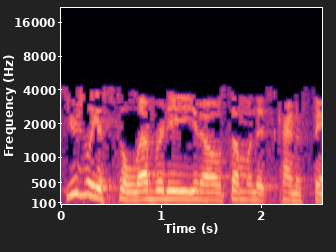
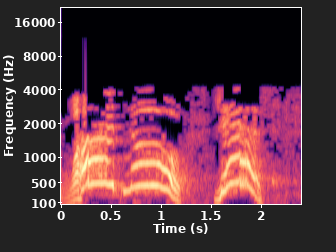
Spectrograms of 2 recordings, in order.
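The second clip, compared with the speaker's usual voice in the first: high, loud squeal of disbelief; shocked disbelief; 9 dB louder, much slower than usual. Retold or imitated. Guest shocked to learn ancestry, squealing disbelief. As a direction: shriek it like the news is impossible.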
